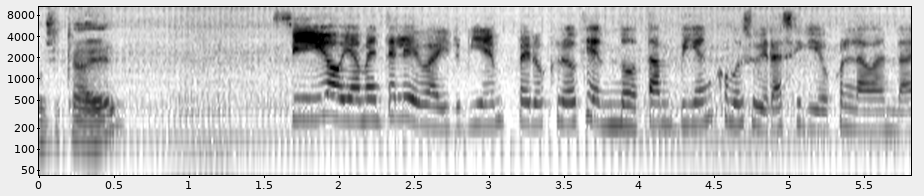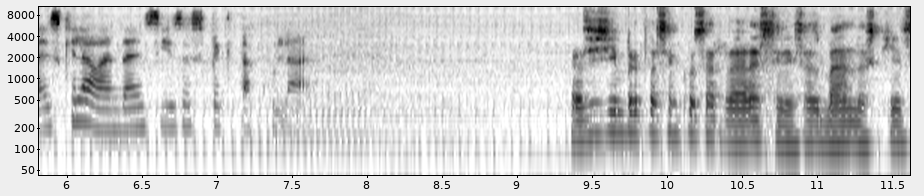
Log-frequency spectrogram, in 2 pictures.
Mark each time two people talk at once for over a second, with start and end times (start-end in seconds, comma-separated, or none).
none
